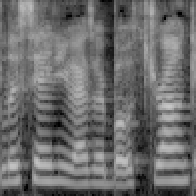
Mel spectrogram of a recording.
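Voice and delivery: ordinary talk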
